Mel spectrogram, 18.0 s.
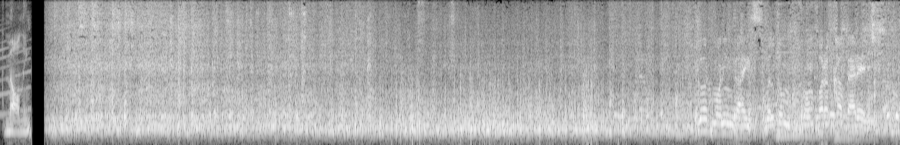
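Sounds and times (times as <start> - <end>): train rushing rumble: 0.9 - 18.0
wheel clatter over rail joints: 11.4 - 18.0.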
